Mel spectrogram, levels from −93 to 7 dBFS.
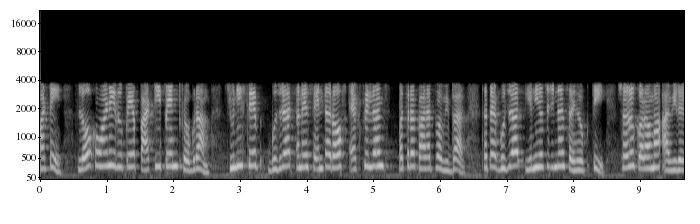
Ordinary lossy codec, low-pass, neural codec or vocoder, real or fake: none; 3.6 kHz; codec, 16 kHz, 4 kbps, X-Codec, HuBERT features, trained on balanced general audio; fake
